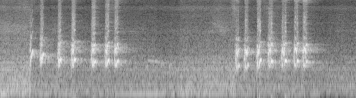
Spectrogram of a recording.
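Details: Yellow-vented bulbul song, used to provoke other birds into answering. Two bubbly bursts of about seven quick, rich notes each, separated by a pause of over a second, with a faint low hum underneath.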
